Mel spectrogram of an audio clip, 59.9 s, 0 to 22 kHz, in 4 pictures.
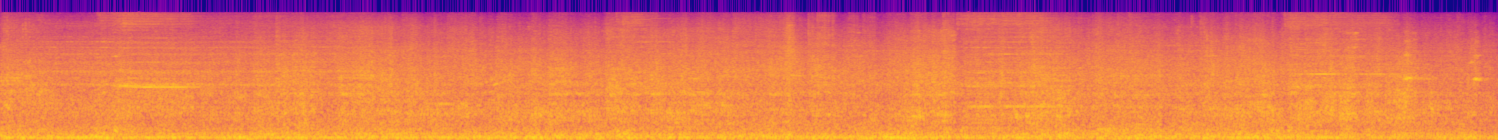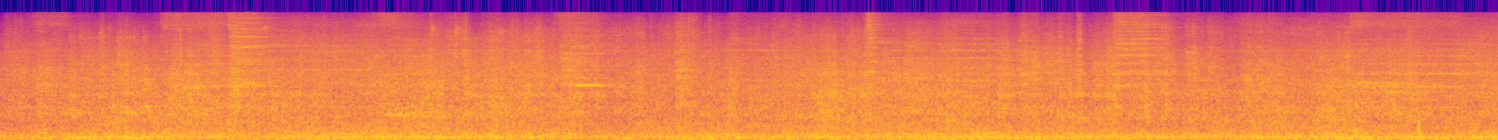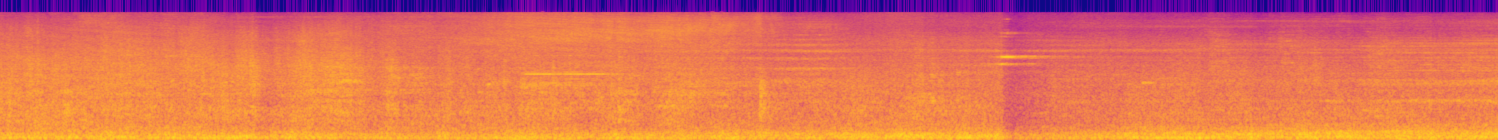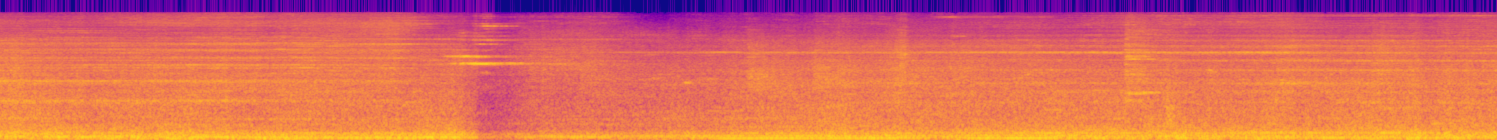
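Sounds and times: steel wheels rumbling on rail: 0:00.0 - 0:59.9
high wheel squeals: 0:01.0 - 0:02.4, 0:34.7 - 0:38.4, 0:39.8 - 0:40.6, 0:44.4 - 0:59.9.

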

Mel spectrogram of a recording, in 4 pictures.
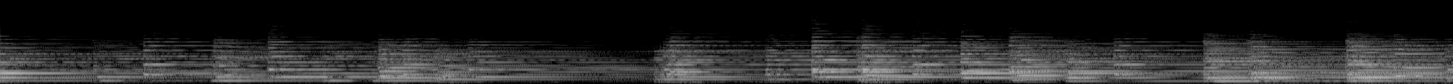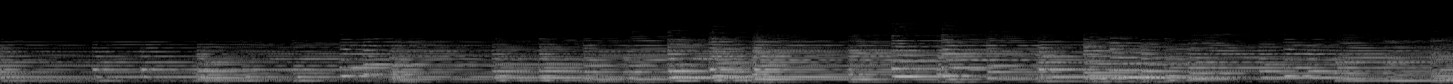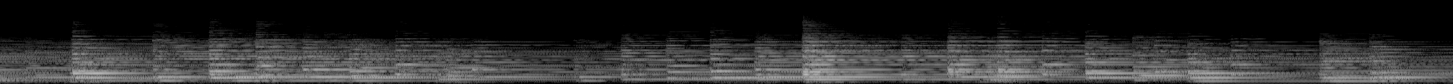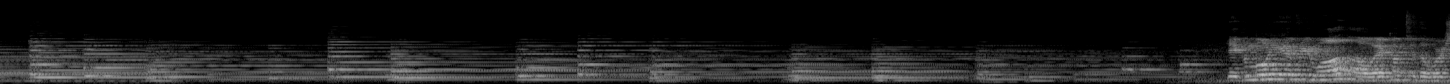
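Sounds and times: upright piano playing: 0:00.0 - 0:58.0.

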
